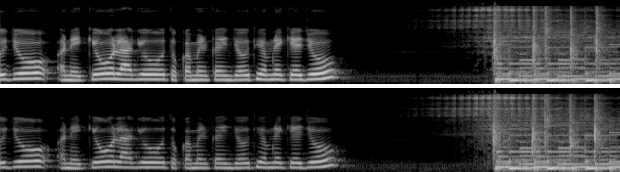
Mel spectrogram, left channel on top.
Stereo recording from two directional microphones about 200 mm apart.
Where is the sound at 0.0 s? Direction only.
10° left (ahead or behind).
